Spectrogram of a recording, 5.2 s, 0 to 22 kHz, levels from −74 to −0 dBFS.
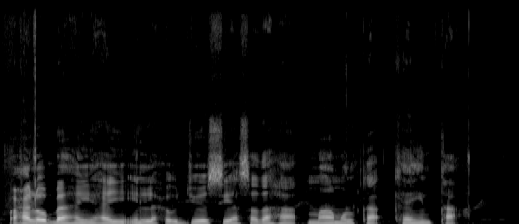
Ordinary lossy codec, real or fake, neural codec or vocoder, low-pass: none; real; none; none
